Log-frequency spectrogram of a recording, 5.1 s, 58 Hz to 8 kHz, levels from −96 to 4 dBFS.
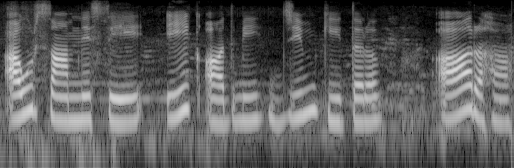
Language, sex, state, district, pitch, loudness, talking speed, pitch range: Hindi, female, Uttar Pradesh, Saharanpur, 235 Hz, -20 LUFS, 115 wpm, 225-255 Hz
